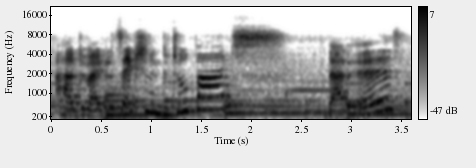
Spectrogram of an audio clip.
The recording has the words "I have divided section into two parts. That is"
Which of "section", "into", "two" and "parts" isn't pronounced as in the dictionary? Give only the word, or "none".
none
